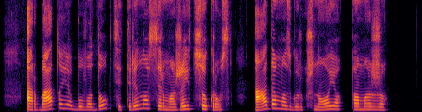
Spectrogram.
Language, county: Lithuanian, Šiauliai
